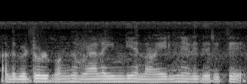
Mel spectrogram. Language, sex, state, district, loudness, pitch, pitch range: Tamil, male, Tamil Nadu, Kanyakumari, -15 LUFS, 130 Hz, 125-135 Hz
